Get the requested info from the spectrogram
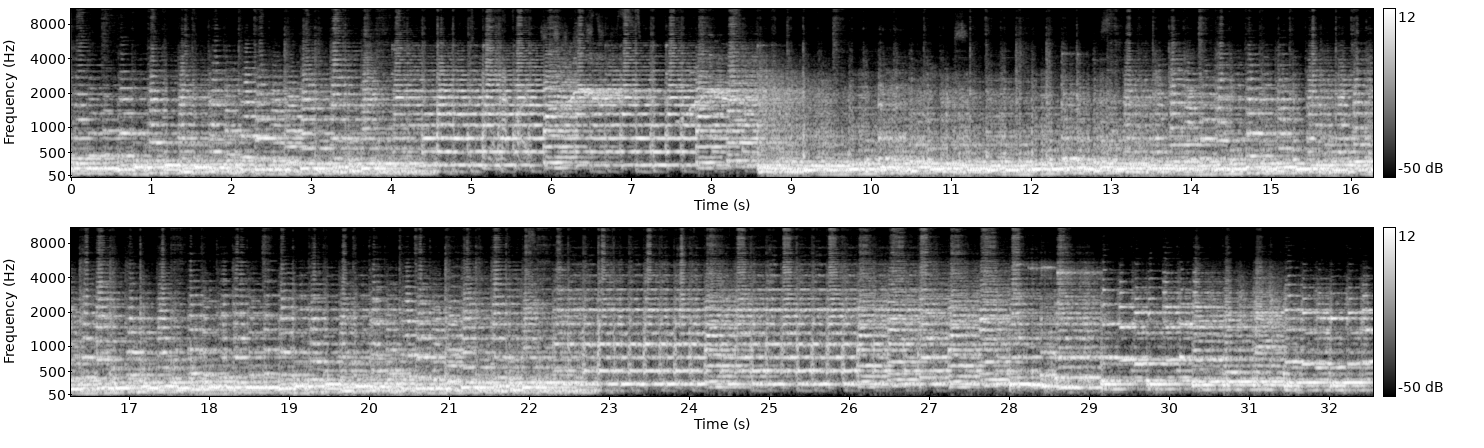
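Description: Instrumental music from a CD playing on a Bose Wave Music System IV, with the low end dropping away for a few seconds twice.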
